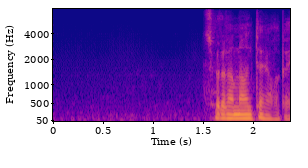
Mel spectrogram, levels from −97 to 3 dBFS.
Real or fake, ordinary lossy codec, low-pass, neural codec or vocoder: fake; none; none; codec, 16 kHz, 1 kbps, X-Codec, HuBERT features, trained on balanced general audio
